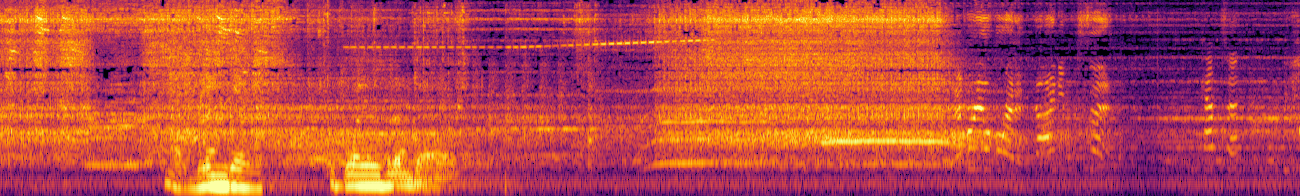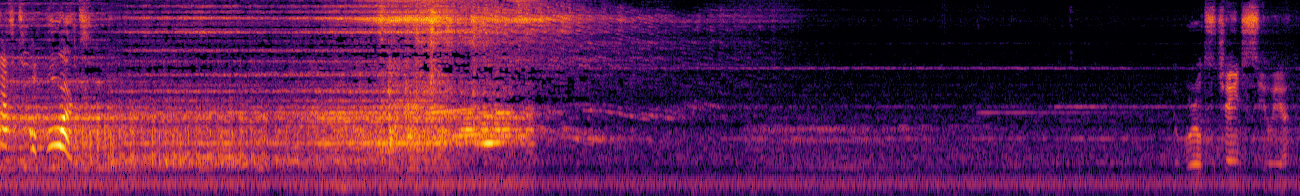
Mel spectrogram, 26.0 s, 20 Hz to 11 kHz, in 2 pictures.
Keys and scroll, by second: 0.4 super+8.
